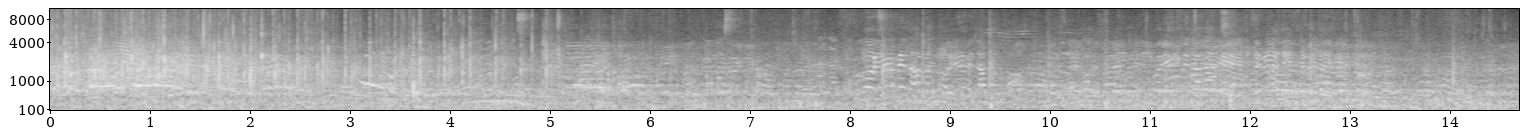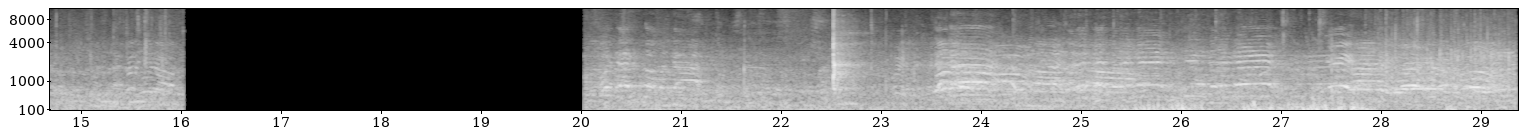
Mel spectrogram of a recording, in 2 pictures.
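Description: A crowd cheers and chants loudly outdoors.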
